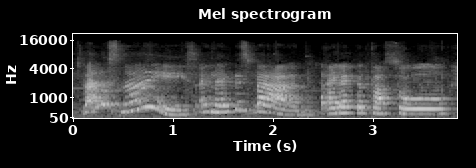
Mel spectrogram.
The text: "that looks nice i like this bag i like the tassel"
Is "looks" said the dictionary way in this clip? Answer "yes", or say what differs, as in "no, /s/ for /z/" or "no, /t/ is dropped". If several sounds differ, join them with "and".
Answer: no, /w/ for /l/ and /k/ is dropped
